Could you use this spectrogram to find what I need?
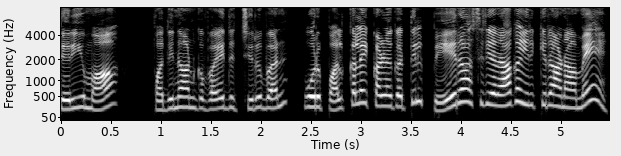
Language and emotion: Tamil, surprised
